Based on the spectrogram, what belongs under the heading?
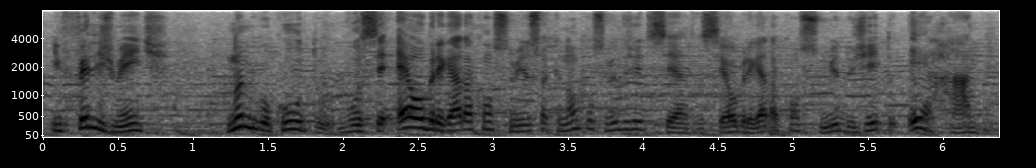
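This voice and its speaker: A Brazilian Portuguese-accented man rants at speed in a comedy monologue, swearing freely as he goes. His pitch leaps around expressively and sits a bit high for a man. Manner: profane, animated ranting. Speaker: comedy podcast host.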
